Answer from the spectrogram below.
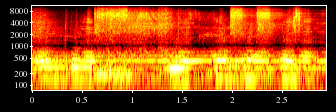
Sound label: BATTLE; East West - Global Sounds; STARS FXS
